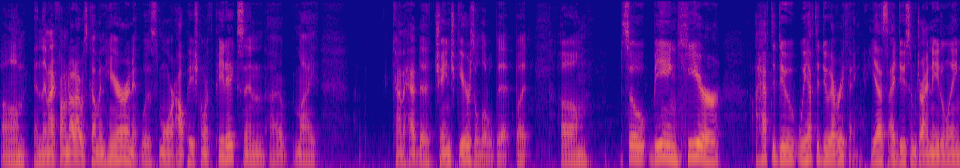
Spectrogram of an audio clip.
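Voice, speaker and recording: A man with a plain, everyday voice, medium pitch and ordinary pitch variation at a moderate pace, in a very clean recording with a silent background. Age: 50s. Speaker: physical therapist and clinic owner. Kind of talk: casual chat.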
